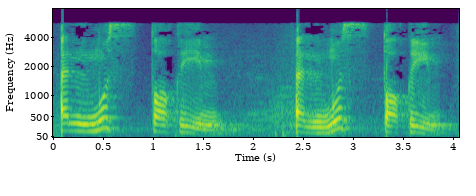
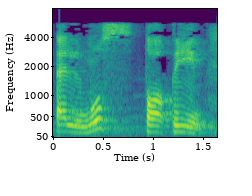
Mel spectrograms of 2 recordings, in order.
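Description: First: Very slow المستقيم with a light, thin س; careful thin sin. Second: Slow المستقيم with the س thickened toward ص; heavy sad mistake. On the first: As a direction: stretch المستقيم keeping the س fine. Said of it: "أنا عاوزك تفرق بين السين وبين الصاد". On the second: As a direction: stretch المستقيم making the س heavy. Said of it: "اللي يقولها إيه". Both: Shown as a demonstration.

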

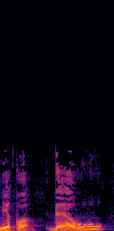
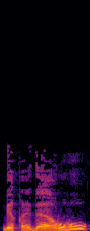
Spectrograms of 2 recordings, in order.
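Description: First: مقداره drawn out very slowly with a bouncing qaf; qalqala again. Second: مقداره with the qaf bounced in qalqala, very slowly. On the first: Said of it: "اوعى تقول مقداره". (مقداره ببطء وقلقلة في القاف) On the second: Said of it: "لازم أبين القلقلة". (مقداره بقلقلة واضحة في القاف) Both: Shown as a demonstration.

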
